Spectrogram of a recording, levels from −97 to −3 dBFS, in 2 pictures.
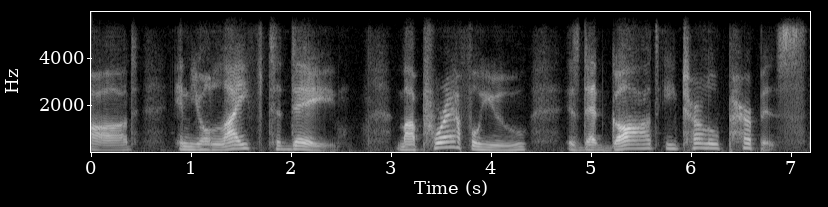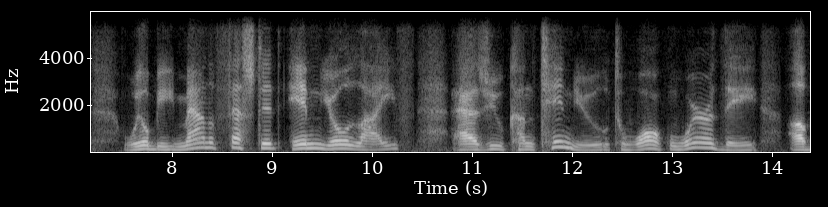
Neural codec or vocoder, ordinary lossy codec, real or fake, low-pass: codec, 16 kHz, 0.3 kbps, FocalCodec; Opus, 24 kbps; fake; 5.4 kHz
